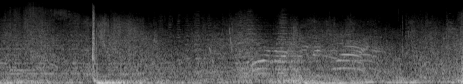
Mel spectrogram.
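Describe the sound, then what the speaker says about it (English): Auto cannons being destroyed in Star Wars Battlefront II (2017), one sharp loud blast near the start followed by a rumbling battlefield bed with further muffled booms and laser-like chirps. "that was all the auto cannons that we destroyed"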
